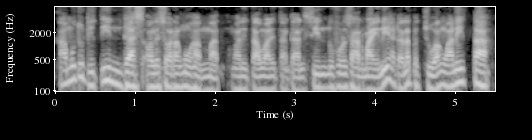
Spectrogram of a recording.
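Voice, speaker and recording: A man from Indonesia talking in a heated, casual monologue, blunt and mocking, swinging from loud outbursts to low muttering. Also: brisk, no room sound, studio quality. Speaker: talk show speaker.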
